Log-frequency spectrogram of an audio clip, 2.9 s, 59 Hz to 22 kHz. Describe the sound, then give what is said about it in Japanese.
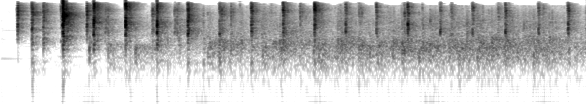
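An applause sound effect for listener 22Face starts with a few distinct sharp claps, then quickly thickens into a steady, dense patter of many hands clapping at once, moderately loud. “こんな状況でも頑張ってる 22Face さんに拍手を送りたいと思います。ダメダメ、こんな私の寂しい拍手ではダメ私とスタッフとそして効果音も入れて”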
